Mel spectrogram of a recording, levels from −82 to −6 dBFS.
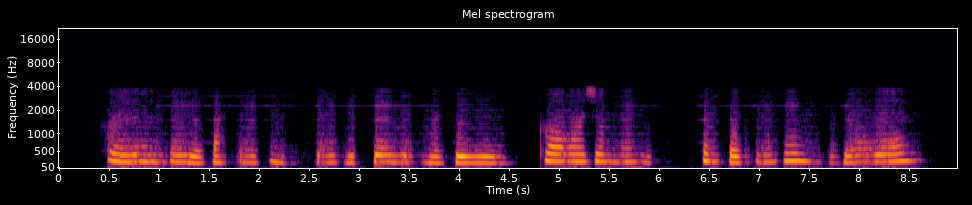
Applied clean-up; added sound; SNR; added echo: neural separator model SepFormer WHAMR!.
